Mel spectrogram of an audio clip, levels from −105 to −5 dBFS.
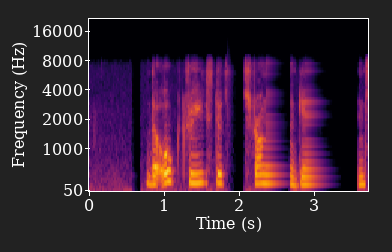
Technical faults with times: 0.57-0.71 call audio freeze
1.52-1.57 short stall from a late packet
1.83-2.09 call audio freeze
2.37-3.61 call audio freeze

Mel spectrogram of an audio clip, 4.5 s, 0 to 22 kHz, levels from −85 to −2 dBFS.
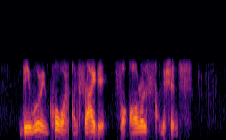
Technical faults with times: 0.00-4.53 G.729 codec
1.30-1.39 VoIP packet loss concealed by the speech codec
3.04-3.13 VoIP packet loss concealed by the speech codec

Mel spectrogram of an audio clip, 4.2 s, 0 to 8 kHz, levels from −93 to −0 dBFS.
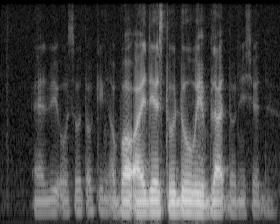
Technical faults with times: none

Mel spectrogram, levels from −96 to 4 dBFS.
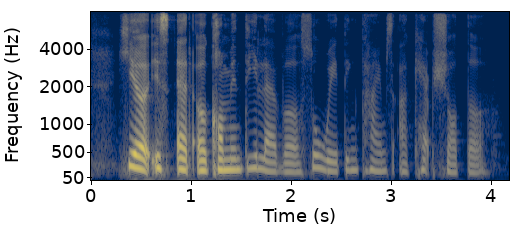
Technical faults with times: none

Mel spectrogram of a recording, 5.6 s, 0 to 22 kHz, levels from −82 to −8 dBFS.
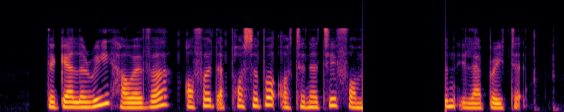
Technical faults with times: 0.32-0.44 digital broadcast dropout
1.64-2.83 GSM signalling bursts
3.63-4.47 digital broadcast dropout

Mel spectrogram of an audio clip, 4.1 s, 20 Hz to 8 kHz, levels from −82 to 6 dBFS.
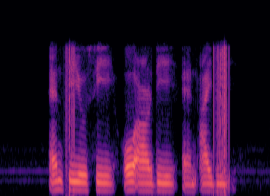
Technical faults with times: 0.95-1.12 bit errors on a digital phone line
3.20-3.44 bit errors on a digital phone line

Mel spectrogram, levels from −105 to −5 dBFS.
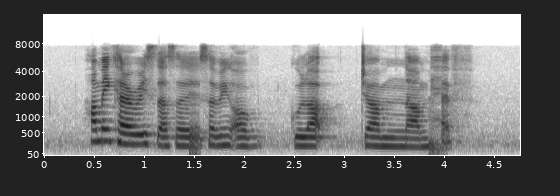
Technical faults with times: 1.46-1.56 lost LE Audio frames
3.85-4.03 lost LE Audio frames

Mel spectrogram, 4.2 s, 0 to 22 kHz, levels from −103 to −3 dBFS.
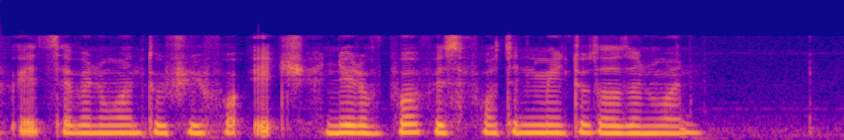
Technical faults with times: none

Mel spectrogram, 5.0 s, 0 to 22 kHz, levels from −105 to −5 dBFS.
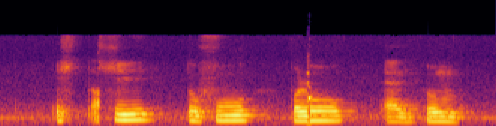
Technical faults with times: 0.00-4.97 MP3 compression
0.96-1.00 damaged data in a compressed stream
3.07-3.12 damaged data in a compressed stream

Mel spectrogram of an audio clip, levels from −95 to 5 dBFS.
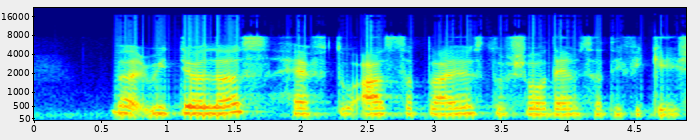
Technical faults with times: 0.00-4.89 block size mismatch (padded)

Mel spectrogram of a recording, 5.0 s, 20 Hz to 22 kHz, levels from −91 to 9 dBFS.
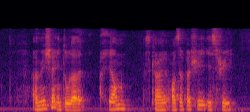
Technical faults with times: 2.33-3.53 drift correction step

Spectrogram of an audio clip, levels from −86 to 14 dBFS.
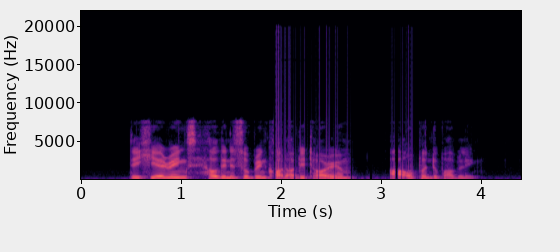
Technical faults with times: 1.92-3.38 processor overload crackle

